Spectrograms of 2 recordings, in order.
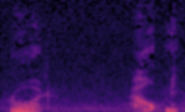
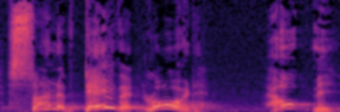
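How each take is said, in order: First: Much softer, lower broken plea; pained plea. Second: Crying out. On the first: Kneeling woman begging Jesus, soft and pained. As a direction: barely get the words out through the pain. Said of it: "You can hear the pain in her voice". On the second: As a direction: cry out, begging him to notice you. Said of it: "comes to him and says". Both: Acted.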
